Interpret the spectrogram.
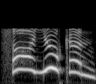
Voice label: "dragon punch", English speech

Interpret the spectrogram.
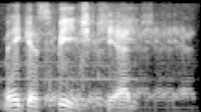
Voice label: Make a speech; WARLOCK

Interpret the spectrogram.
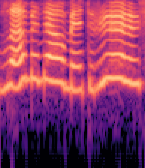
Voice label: "go away", Speech, Dutch; International; 11khz

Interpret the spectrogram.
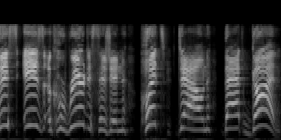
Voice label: THREAT; DOMINA; Messiah; The Games Machine 76

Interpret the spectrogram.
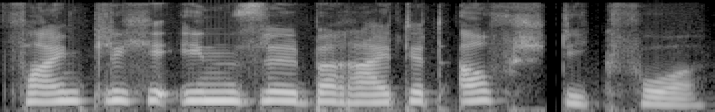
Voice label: enemy Island Preparing, german

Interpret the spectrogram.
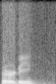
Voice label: "6", poker; iPoker 2000

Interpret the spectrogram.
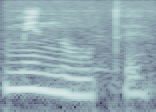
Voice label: "Minute", speak

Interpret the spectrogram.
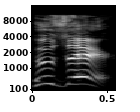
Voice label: detect guard, English Voice

